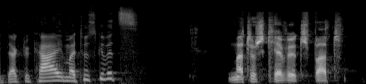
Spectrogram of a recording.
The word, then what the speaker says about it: Matuszkiewicz: um first of all your name am I pronouncing it correctly Dr Kai matuskiewicz matters coverage but matuskovitz is also fine okay thank you very much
